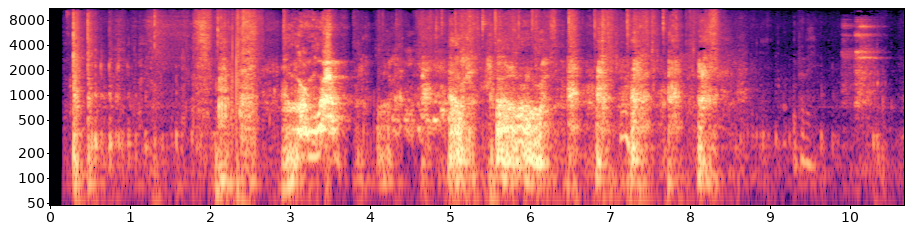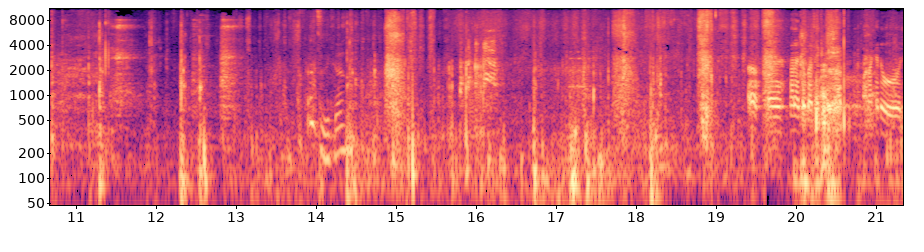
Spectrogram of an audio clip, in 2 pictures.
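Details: Golden retriever dog reacting to a minion toy on first meeting, giving dense bursts of loud barks and growly noises packed together over twenty seconds, with a short quieter gap midway and fainter squeaky sounds between.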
